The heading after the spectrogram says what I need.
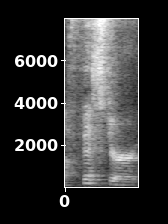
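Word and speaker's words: Pfister: places up online uh Fister is actually spelled with a silent p on the front so it's p f i s t e r hotel and it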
